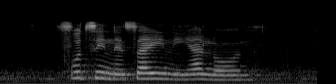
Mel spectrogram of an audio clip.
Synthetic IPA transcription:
fut͡sʰinɛsajinijalɔːna

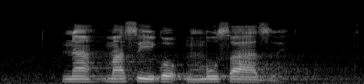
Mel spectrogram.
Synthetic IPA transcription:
namasik̬ɔm̩ɓusaːzwɛ

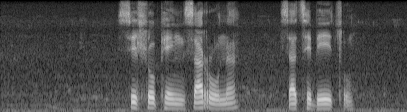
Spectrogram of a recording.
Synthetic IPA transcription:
sɪɬɔpʰeŋ̩sarʊna | sat͡sʰebeːt͡sʼɔ̰

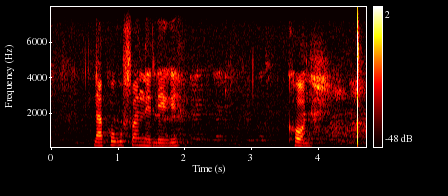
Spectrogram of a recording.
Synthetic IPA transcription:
lapʰɔk̬ufanɛlɛk̬ɛ | kʰɔːna

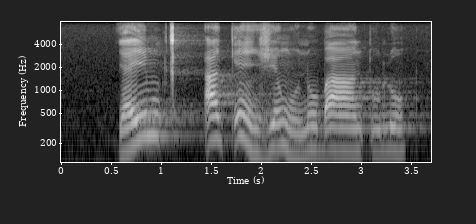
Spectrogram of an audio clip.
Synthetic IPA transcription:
jajim̩ǁakʼɛnd͡ʒʱɛŋɡʱɔnɔɓaːntʼulɔ

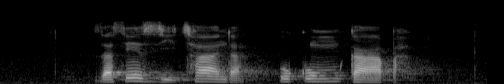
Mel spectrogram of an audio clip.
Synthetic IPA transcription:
zasezitʰandʱaukʼum̩ɡ̥ʱaːb̥ʱa

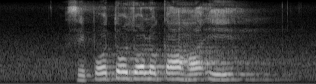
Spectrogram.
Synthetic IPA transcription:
sɪpʼɔtʼɔd͡ʒwalɔkʼaɦaɪ

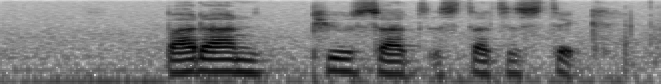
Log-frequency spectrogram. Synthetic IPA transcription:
b̥adan | pʰjusatstatʰɪstɪk

